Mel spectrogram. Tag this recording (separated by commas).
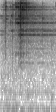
Keys jangling, home sounds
